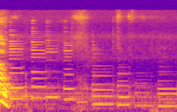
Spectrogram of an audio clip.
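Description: Background music: acoustic guitar, plucked and strummed, with notes held steadily.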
